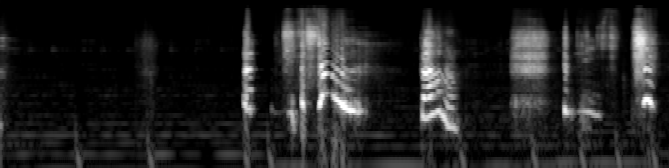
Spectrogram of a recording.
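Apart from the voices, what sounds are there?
repeated sneezing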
